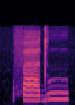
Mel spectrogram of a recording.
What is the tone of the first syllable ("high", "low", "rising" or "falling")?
low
